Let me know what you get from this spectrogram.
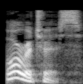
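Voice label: "oratress", English, British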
